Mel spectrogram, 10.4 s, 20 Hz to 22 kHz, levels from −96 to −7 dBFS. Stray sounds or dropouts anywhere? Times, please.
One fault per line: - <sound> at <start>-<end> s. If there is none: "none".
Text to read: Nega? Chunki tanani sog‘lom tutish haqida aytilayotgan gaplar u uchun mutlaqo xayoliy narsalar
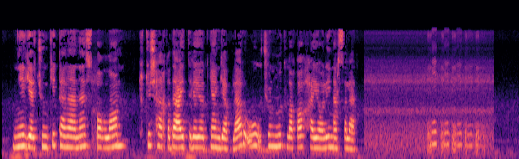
- dropout at 1.8-2.0 s
- laugh at 8.5-9.7 s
